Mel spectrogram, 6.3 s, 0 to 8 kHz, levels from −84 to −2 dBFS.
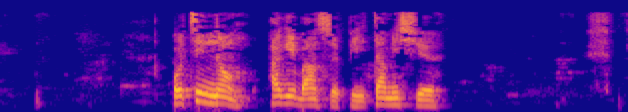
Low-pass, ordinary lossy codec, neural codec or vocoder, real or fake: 7.2 kHz; MP3, 24 kbps; none; real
